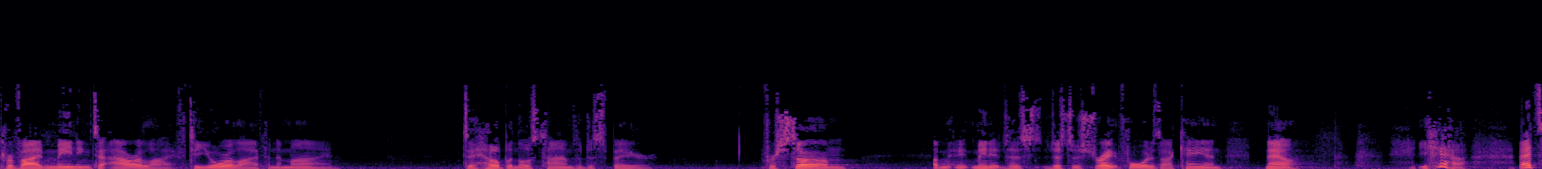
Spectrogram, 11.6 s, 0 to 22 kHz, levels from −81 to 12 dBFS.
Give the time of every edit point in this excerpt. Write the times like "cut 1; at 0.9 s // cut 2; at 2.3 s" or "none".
cut 1; at 7.0 s // cut 2; at 9.4 s // cut 3; at 10.6 s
